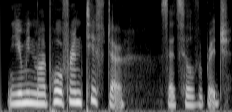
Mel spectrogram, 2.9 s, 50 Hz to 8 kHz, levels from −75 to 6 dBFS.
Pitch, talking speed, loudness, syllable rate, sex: 220 Hz, 165 wpm, -15 LUFS, 5.3 syllables/s, female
